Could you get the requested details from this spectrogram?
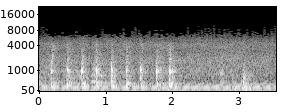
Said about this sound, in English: Oh wait. You know, you don't knock on barracks doors. This is something I hadn't done for years. You know, I'm knocking on a door, see.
